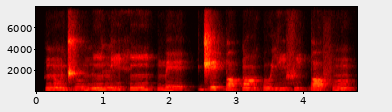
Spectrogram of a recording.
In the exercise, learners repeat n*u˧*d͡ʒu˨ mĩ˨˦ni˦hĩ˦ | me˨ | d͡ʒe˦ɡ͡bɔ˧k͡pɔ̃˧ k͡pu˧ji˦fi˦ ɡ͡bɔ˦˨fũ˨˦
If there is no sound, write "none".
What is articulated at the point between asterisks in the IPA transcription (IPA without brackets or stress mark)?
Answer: ũ˧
